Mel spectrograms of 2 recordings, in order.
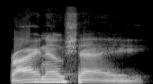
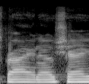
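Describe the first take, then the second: First: Slow, stretched announcer call of the name "Brian O'Shea"; drawn-out name. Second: Said in the usual way. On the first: Acted. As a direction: drag out "Brian O'Shea" like introducing a guest. Host announces a guest.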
